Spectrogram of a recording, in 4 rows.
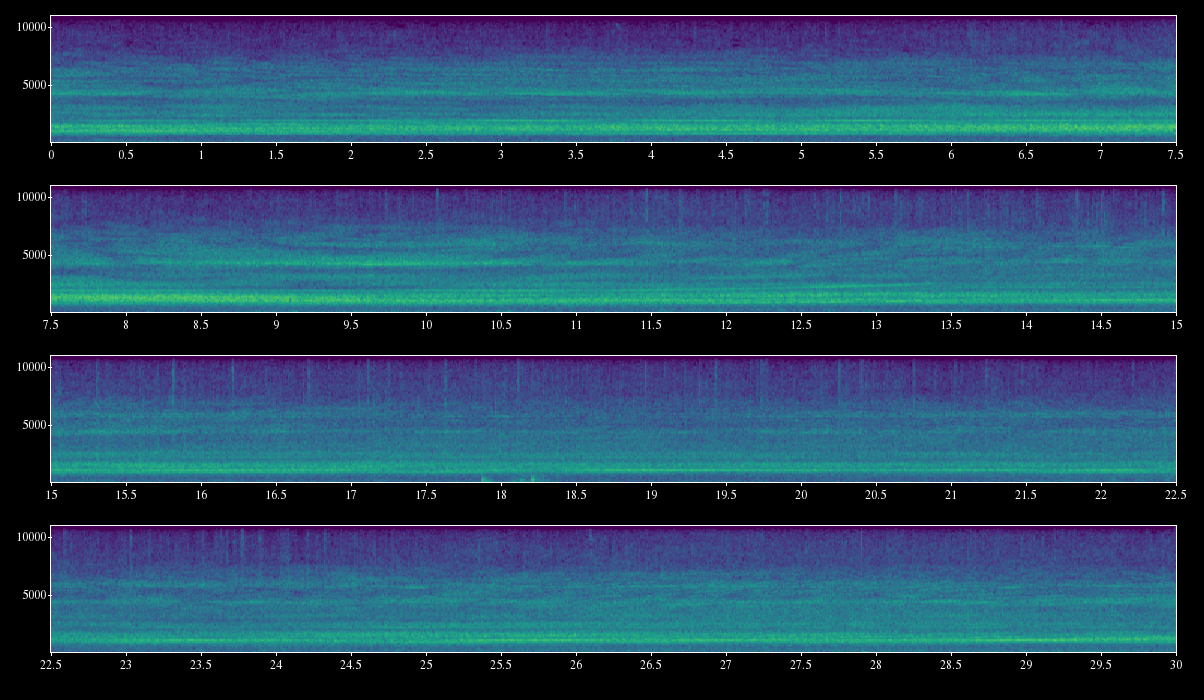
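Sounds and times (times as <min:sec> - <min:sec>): model train motor whine: 0:00.0 - 0:30.0
wheels rolling on metal track: 0:08.1 - 0:30.0.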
